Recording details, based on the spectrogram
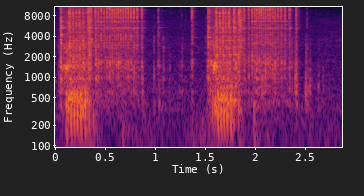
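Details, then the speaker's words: Worn-out Craftsman chainsaw bought for parts, no muffler, only backfired earlier, nothing with ether: two pull-cord rips spin it freely with no firing; no-start from next to zero compression. "Because I did get it to, it backfired a little bit down in the basement. It just has like next to zero compression."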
